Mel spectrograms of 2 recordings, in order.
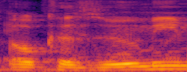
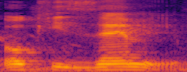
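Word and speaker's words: okizeme: flavor bomb what does Oh kazumi mean well I get asked that wha I guess it's fair Oh Kazumi is a mispronunciation of the word Okies Emmy which it means wake-ups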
